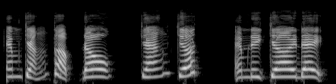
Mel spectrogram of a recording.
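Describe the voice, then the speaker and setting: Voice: very high-pitched, fairly even intonation, moderate pace. A performer voicing a stubborn, whiny, carefree youngest child chameleon in a children's cartoon, childish and pouting. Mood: bored, dismissive.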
